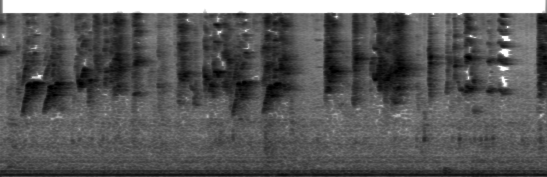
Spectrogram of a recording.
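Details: Shrill, piercing Fischer's lovebird calls come in rapid overlapping bursts of sharp rising chirps and scratchy squawks, nearly continuous across the stretch, with a constant low electrical-type hum beneath.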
